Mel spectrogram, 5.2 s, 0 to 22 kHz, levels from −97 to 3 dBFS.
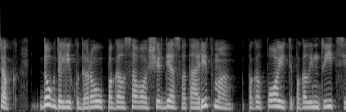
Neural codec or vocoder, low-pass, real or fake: none; 5.4 kHz; real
